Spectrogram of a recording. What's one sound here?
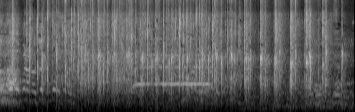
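A group of men sings together outdoors.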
